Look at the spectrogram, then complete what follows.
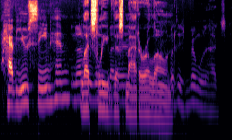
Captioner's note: through translator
